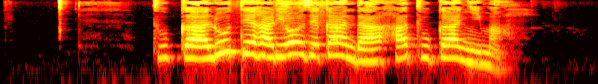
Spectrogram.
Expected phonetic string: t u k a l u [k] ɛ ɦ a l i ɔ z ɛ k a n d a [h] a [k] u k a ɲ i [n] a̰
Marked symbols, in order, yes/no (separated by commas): no, yes, no, no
